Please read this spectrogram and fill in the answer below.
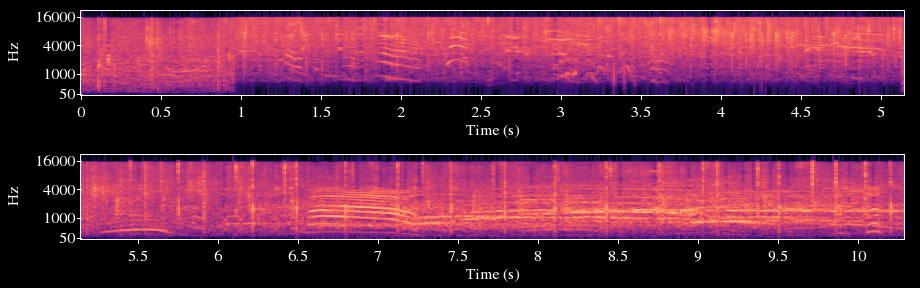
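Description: Clapping from a crowd of children at first. From about five seconds in, a latex modelling balloon being twisted and rubbed gives out curving squeaks, then long held squeals.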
